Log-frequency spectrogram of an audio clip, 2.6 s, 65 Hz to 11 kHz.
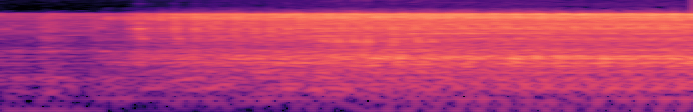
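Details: Restored 1960s Kenmore 540 sewing machine straight-stitching on heavy denim: smooth, steady whirr with an even fast needle rhythm, no knocks or catches; runs cleanly, normal.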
